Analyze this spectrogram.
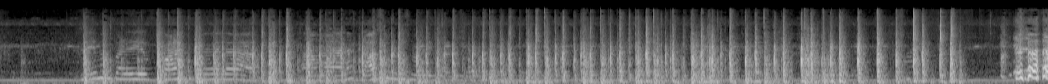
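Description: Fingers tap and knock on a wooden table.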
